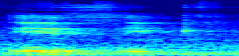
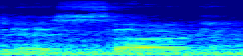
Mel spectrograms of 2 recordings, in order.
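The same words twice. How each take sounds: First: The name is said with an English pronunciation. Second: The name is said with a Spanish pronunciation. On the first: "The proper way to pronounce my name in English" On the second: "I think that's the right way to say it in Spanish"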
